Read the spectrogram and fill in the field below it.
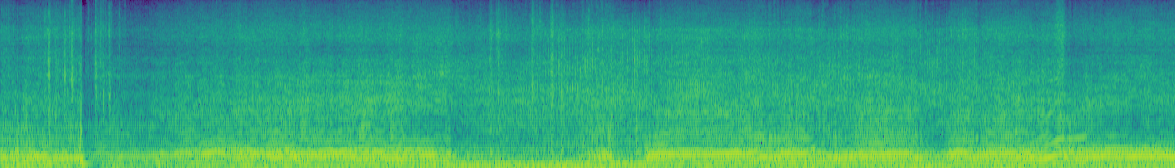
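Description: A dirt bike engine revs up and down loudly, close by.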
